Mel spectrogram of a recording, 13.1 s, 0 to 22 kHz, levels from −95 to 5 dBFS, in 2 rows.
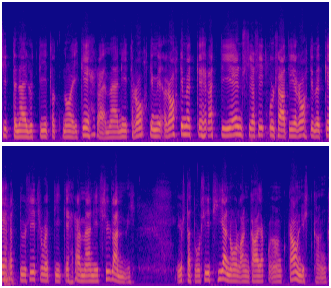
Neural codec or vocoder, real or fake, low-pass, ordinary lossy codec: none; real; 19.8 kHz; none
